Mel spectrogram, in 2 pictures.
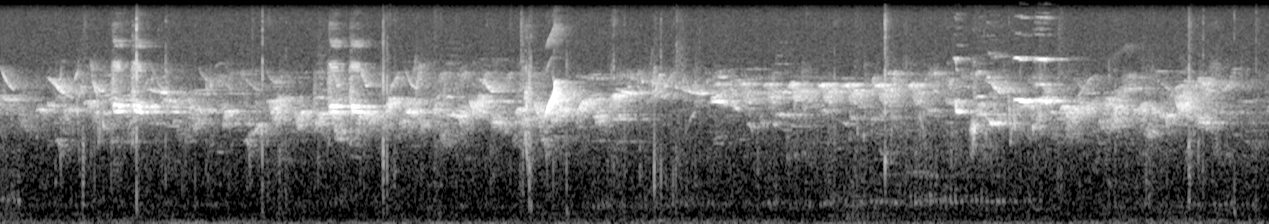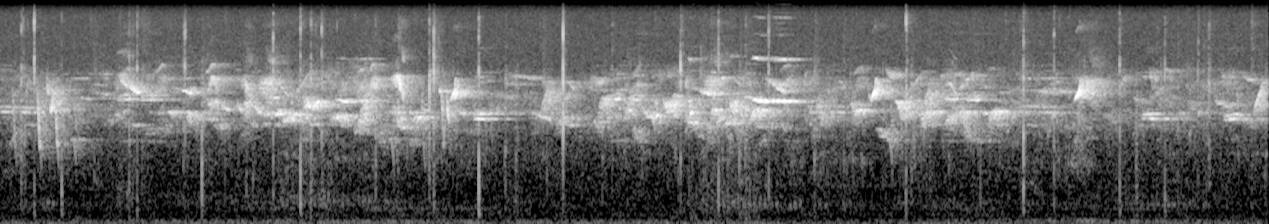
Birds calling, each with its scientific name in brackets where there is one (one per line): Omao (Myadestes obscurus)
Hawaii Amakihi (Chlorodrepanis virens)
Red-billed Leiothrix (Leiothrix lutea)
Iiwi (Drepanis coccinea)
